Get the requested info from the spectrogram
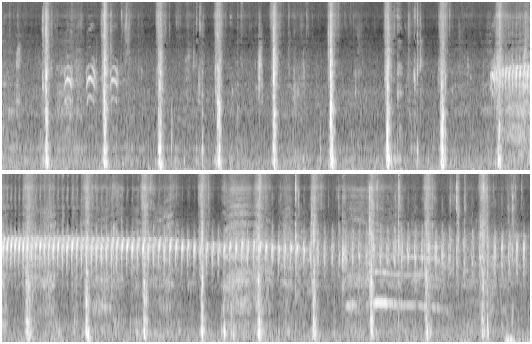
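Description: Sharp knocks at a steady pace, a little more than one a second. About halfway through, an insect's high, fast-pulsing buzzing trill starts up and carries on over them. A few faint bird chirps sound near the start and once later.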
